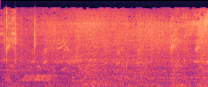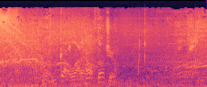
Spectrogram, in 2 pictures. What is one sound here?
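Magic blasts burst with a loud whoosh.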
